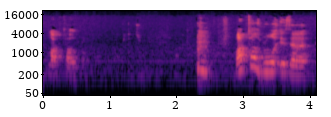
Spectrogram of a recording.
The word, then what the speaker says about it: L'Hospital: me so today and the pronunciation looks like hospitals but the pronunciation at least for most message inside here is locked all locked all rule is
